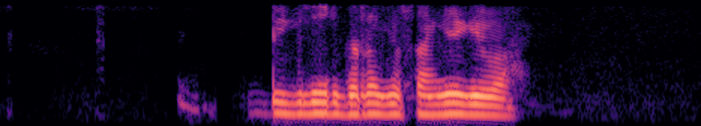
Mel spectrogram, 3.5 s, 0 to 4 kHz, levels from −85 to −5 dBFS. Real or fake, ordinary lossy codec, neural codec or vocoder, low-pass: real; none; none; 3.6 kHz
